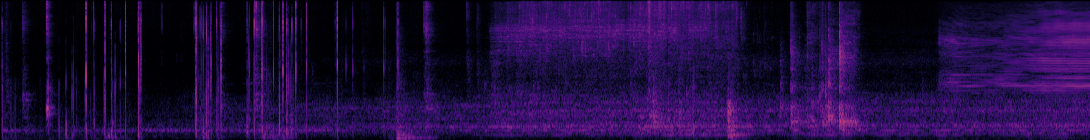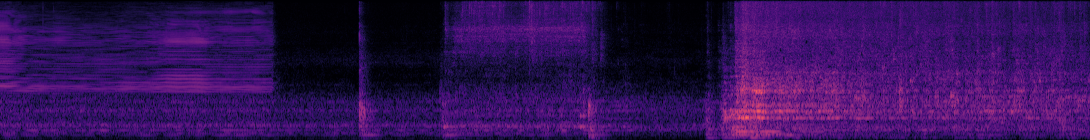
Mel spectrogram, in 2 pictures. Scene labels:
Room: bathroom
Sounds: light switch, door, running water, toilet flushing

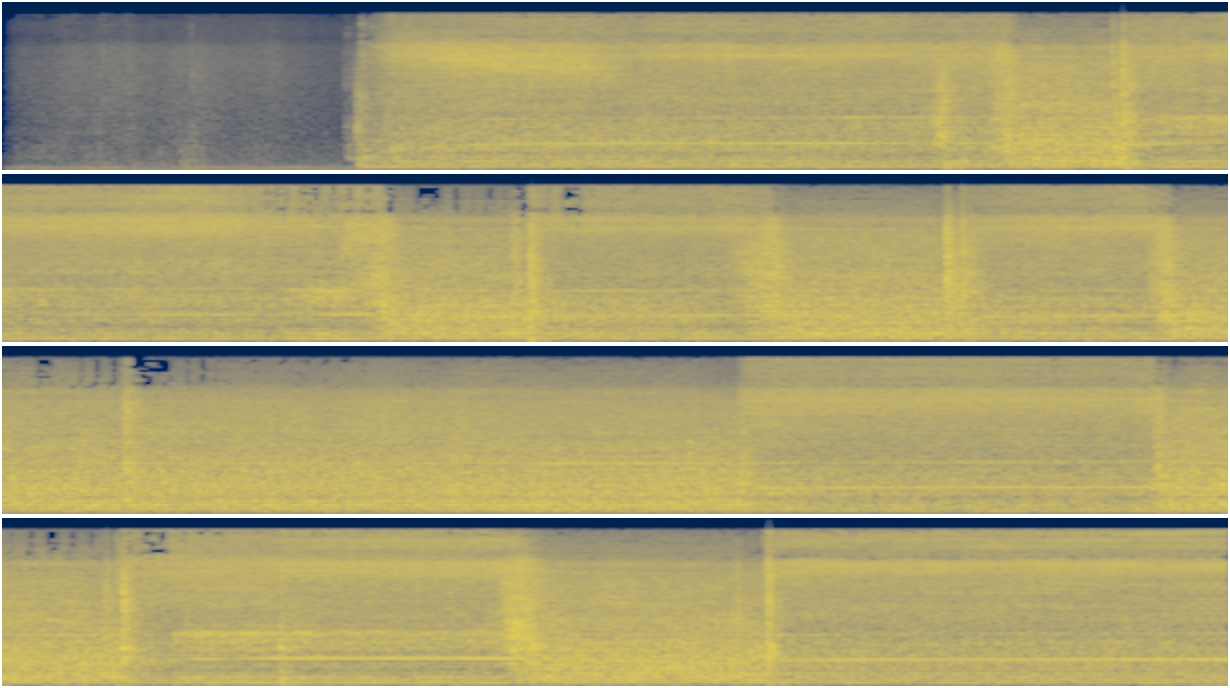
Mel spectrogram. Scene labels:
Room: hallway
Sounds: vacuum cleaner

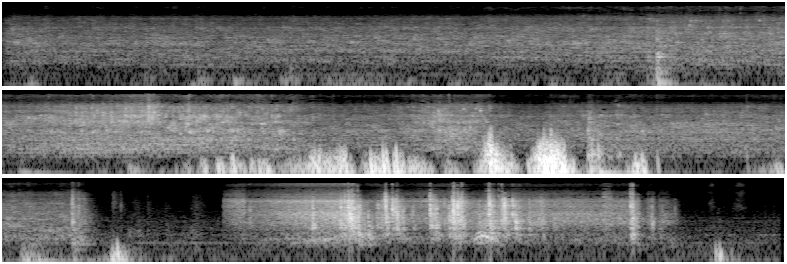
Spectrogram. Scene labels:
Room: kitchen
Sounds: running water, door

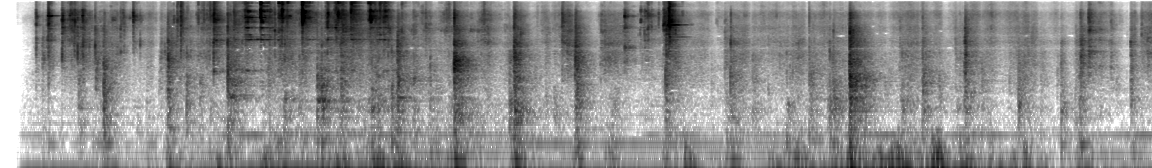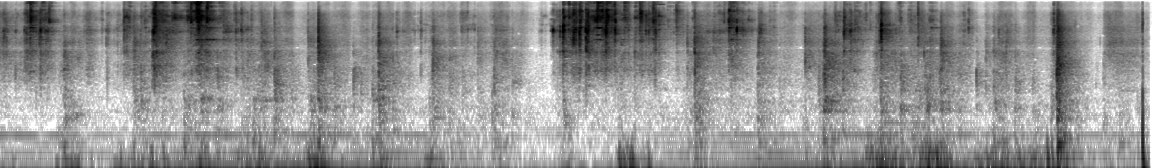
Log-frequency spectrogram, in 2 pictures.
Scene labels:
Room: hallway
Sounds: footsteps, keys

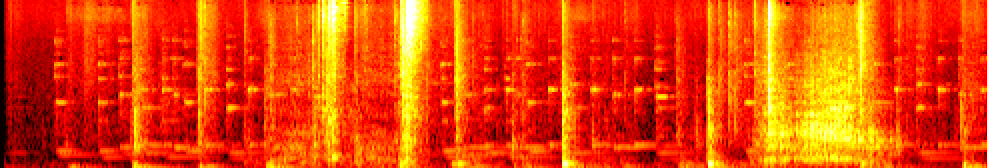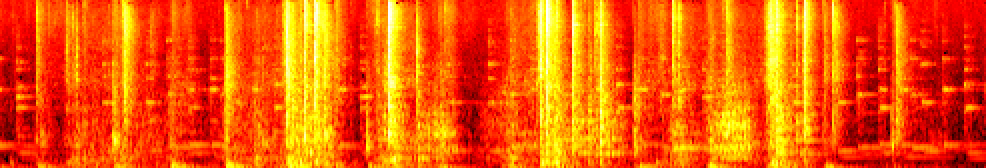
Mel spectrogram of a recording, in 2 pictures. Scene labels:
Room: bedroom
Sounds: phone ringing, footsteps, wardrobe or drawer (more than once)

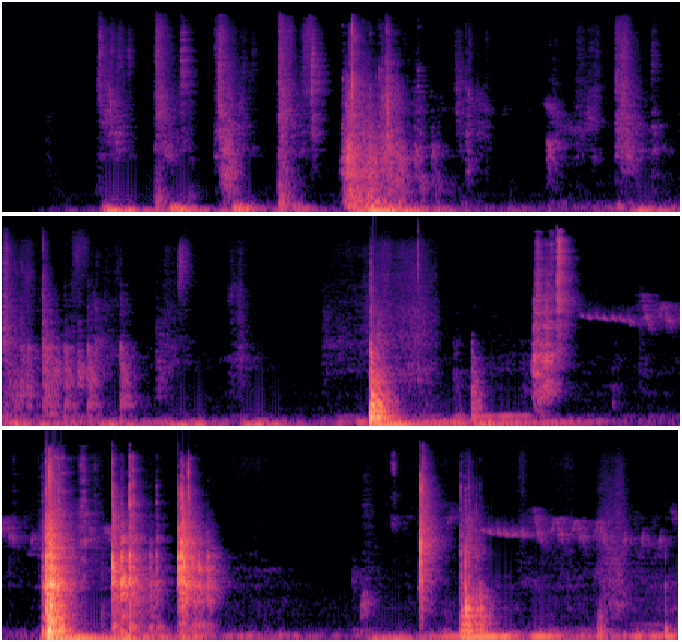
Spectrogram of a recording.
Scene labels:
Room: living room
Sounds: footsteps, door (more than once), cutlery and dishes

